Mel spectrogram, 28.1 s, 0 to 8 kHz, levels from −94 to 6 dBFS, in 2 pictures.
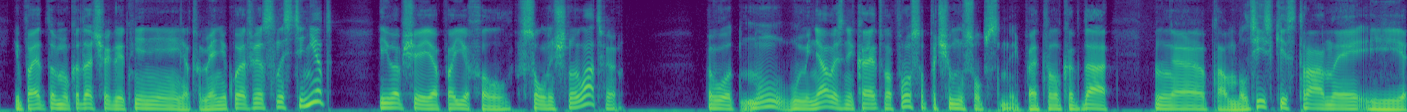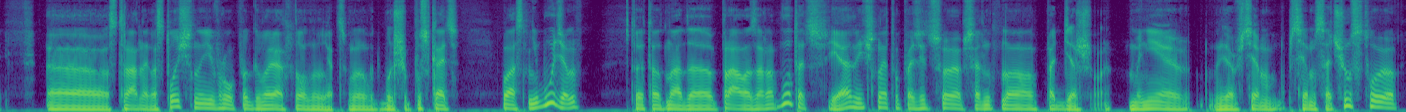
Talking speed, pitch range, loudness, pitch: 145 wpm, 85-110 Hz, -19 LUFS, 95 Hz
